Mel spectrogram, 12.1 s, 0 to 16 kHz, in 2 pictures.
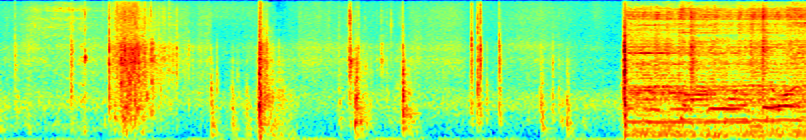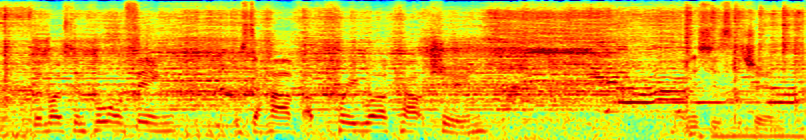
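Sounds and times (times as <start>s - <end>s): car tailgate clicks and knocks: 0.8s - 4.5s
sharp thump: 1.6s - 3.2s
loud music: 4.7s - 12.0s.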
